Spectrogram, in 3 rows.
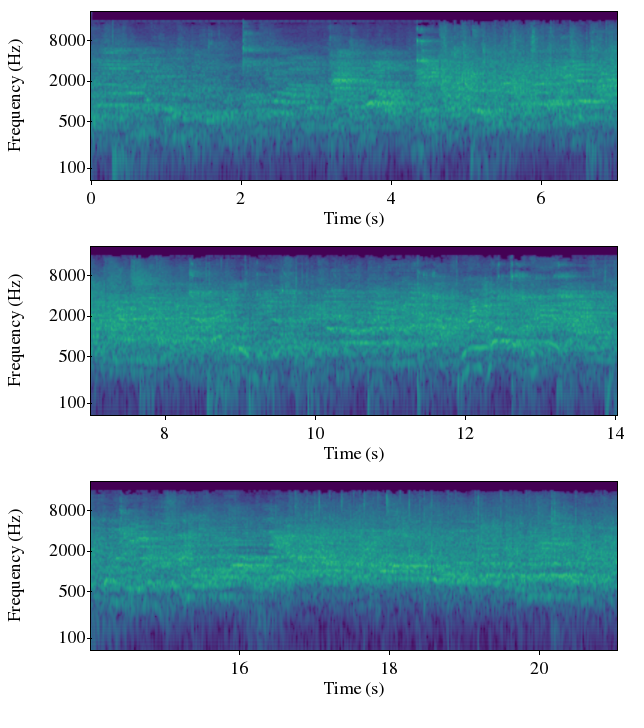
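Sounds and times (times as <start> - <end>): basketball bouncing on hardwood: 8.5 - 10.1.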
